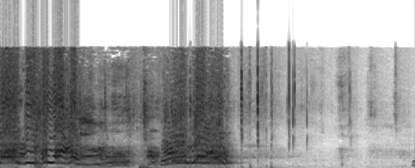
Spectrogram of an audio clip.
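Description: A man screaming loudly, a high, wavering wordless yell lasting about two seconds, then stopping abruptly, followed by a few faint knocks.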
